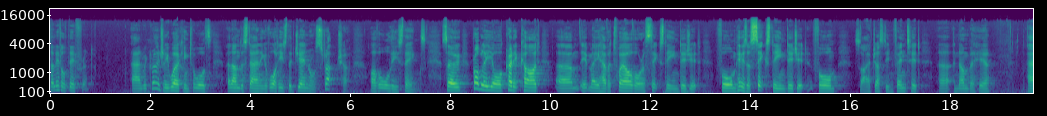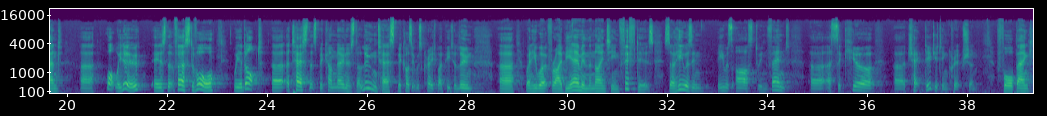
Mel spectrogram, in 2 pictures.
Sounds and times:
Speech: 0.0 - 0.9, 1.6 - 18.9, 19.5 - 39.3.

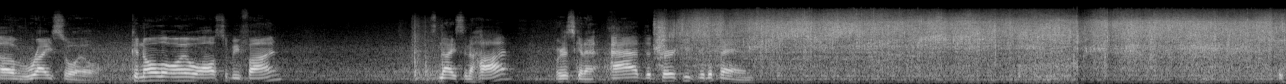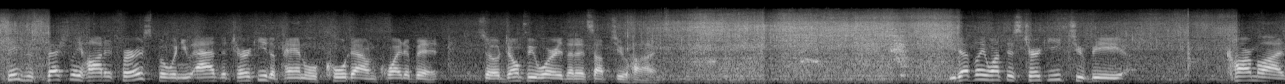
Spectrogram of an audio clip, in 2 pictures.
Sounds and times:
Speech: 0.0 - 2.8, 4.3 - 7.6, 12.8 - 19.5, 22.4 - 24.2, 25.1 - 25.7.

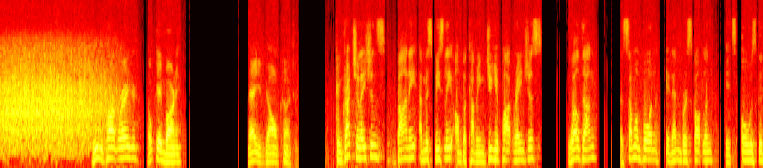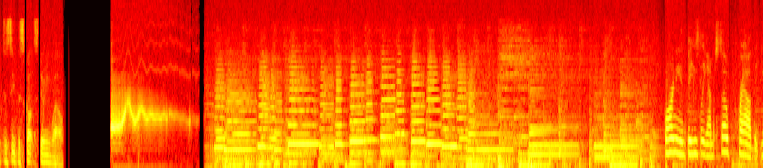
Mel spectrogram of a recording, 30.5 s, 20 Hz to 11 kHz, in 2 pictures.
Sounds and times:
Boing: 17.5 - 19.3
Music: 19.4 - 30.5.

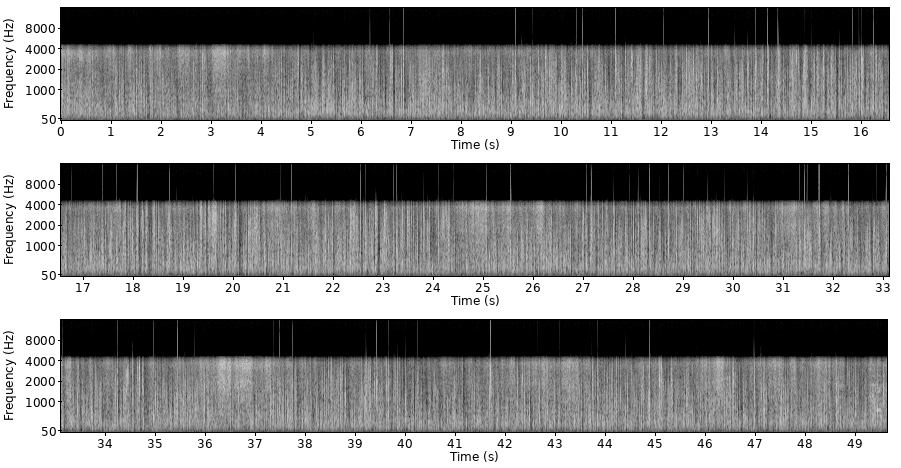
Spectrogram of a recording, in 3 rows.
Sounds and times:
Wind noise (microphone): 0.0 - 49.6.

